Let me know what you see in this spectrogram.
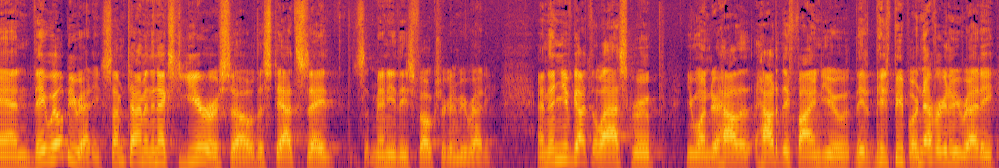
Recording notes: Recorded live at the Genius Network Annual Event.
